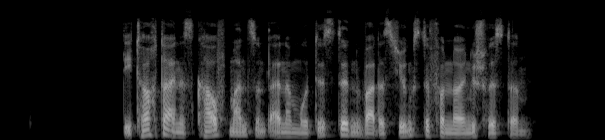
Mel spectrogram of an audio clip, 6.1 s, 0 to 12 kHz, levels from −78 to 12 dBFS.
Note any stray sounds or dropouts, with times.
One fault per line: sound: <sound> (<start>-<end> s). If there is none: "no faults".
no faults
